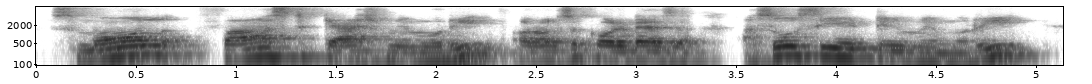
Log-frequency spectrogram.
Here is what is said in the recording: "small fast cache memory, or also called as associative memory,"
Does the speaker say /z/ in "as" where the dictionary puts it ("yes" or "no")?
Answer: yes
